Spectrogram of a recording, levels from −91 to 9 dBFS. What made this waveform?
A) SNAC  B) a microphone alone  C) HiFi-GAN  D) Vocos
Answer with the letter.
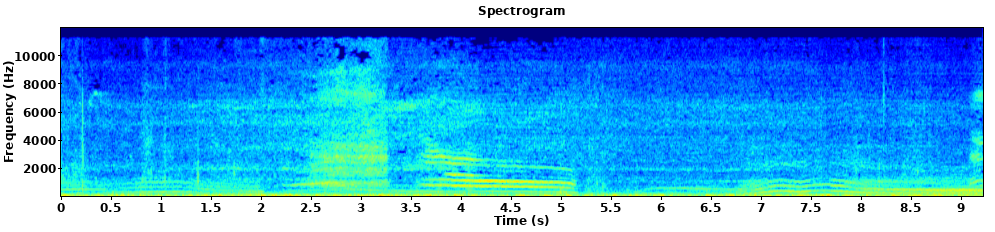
D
